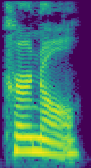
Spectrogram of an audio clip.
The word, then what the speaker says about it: colonel: Net result C O L O N E L equals kernel.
